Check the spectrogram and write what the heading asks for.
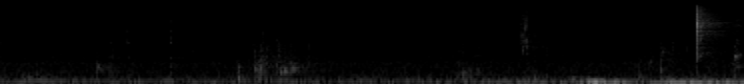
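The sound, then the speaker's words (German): Quiet sounds of someone taking a sip of water: a soft clink of a glass, faint wet mouth noises and a gulp, with no talking. “Ähm, voll, jetzt muss ich einen Schluck von meinem Wasser nehmen.”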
